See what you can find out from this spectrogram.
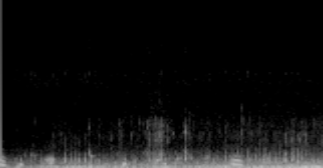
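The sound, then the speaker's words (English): Steady sloshing and gurgling of water with continuous churning splashes and a few faint bird-like squawks in the background, as flamingos stomp their feet and dip their heads in the water to feed at the San Diego Zoo. “This video is of some flamingos feeding at the San Diego Zoo.”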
